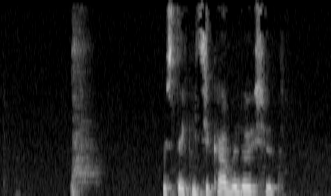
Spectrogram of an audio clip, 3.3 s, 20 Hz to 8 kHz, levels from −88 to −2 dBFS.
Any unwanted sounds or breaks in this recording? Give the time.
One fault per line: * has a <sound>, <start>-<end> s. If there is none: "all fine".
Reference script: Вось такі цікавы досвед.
* has a bark, 0.7-1.1 s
